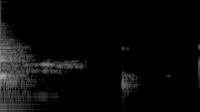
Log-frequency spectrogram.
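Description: The end of a spoken question trailing off in the first half second, then silence with one faint, very short blip about a second in.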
